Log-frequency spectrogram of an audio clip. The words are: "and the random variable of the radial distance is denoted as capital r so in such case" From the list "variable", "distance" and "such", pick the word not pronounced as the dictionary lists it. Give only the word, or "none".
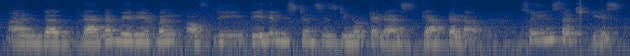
none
